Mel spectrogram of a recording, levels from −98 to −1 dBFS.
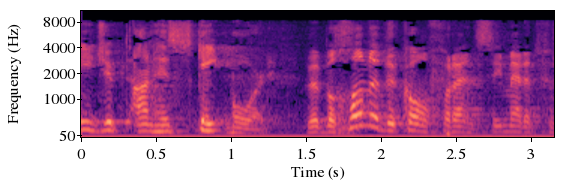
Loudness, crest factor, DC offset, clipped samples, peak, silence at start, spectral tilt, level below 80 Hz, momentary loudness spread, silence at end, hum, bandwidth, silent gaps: -30 LUFS; 22 dB; 0.8%; under 0.1%; -8 dBFS; 0 s; -3.5 dB/octave; -64 dBFS; 10 LU; 0 s; none; 8.8 kHz; none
